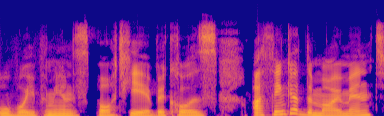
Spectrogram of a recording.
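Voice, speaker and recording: A woman speaks with a Northern Italian accent at a fairly low pitch, her pitch varying in an ordinary way. The background is quiet and the sound is dry and close, with no echo. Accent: Northern Italian (Venetian) accent in English. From Italy, Veneto. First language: Italian (Venetian). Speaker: marketing and branding professional. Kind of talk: casual podcast chat.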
